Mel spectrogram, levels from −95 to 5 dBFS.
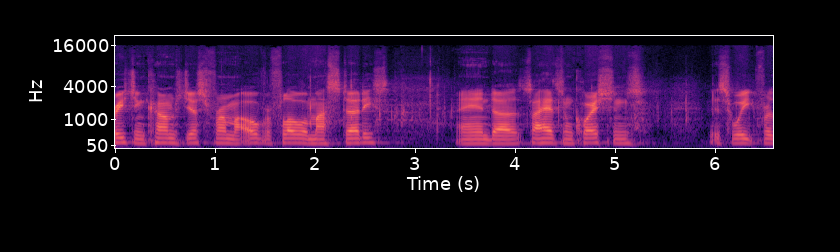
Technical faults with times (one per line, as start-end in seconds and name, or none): none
